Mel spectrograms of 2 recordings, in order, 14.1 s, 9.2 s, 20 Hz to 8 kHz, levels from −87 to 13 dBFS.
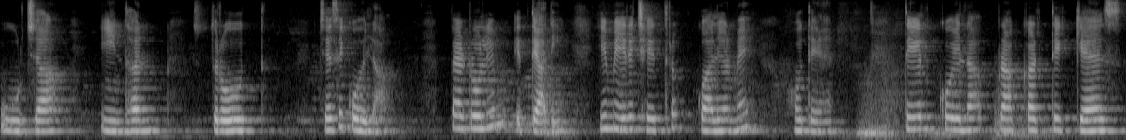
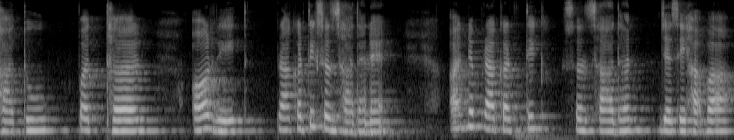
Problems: background sounds at intervals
